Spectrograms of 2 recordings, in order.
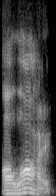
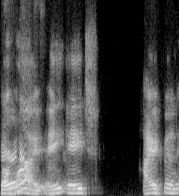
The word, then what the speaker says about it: Ben Ali: actually it has been Ali is how you pronounce this race it's Al ah hyen l i e first run in 1917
